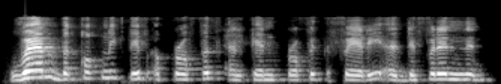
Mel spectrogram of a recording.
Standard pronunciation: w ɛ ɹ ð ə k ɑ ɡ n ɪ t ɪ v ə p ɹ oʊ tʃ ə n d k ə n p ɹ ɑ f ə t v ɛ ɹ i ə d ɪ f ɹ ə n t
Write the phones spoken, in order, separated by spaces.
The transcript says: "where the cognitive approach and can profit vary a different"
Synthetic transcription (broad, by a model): w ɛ ɹ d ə k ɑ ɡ n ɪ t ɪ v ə p ɹ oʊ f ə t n k ə n p ɹ ɑ f ə t f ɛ ɹ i ə d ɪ f ɹ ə n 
